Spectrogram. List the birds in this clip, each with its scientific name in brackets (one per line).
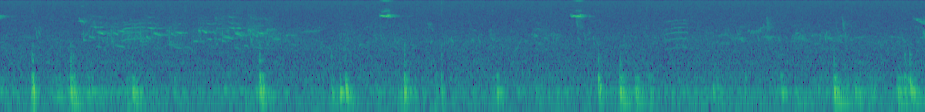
Gray-backed Camaroptera (Camaroptera brevicaudata)
White-headed Buffalo-Weaver (Dinemellia dinemelli)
